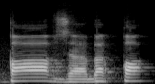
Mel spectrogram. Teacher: زبان کی جڑ اوپر کے تعلق کے نرم حصے سے ملا کر کے اس کو ادا کرنا چاہیے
